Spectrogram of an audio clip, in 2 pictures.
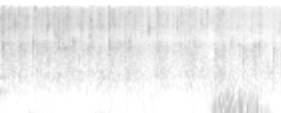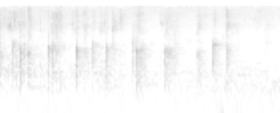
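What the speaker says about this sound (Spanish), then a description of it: "Dale un fuerte aplauso al Rey." A church congregation gives a loud round of applause during a worship service, dense clapping that thins into scattered individual claps toward the end.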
